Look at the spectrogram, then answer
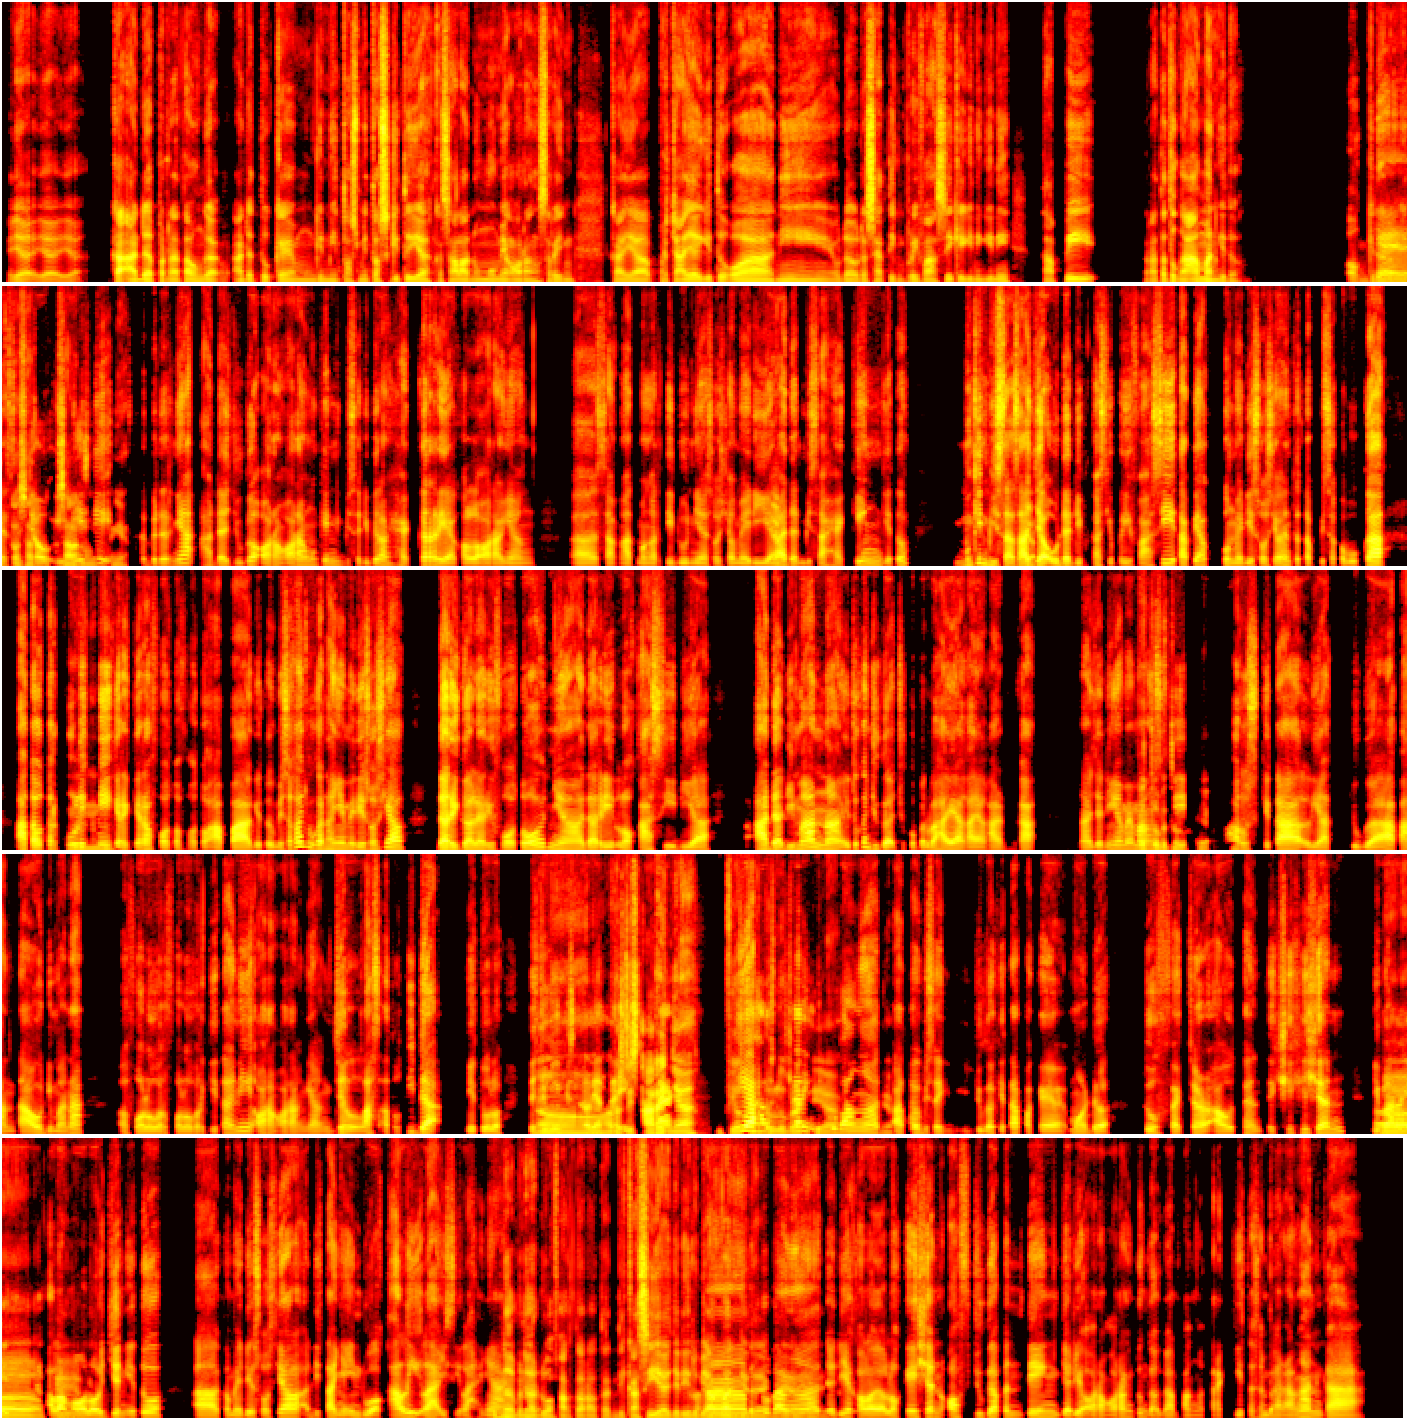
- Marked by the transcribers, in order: in English: "hacker"; in English: "hacking"; in English: "follower-follower"; in English: "tag"; in English: "Two-Factor Authentication"; other background noise; in English: "location off"; in English: "nge-track"
- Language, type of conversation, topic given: Indonesian, podcast, Bagaimana cara menjaga privasi di akun media sosial?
